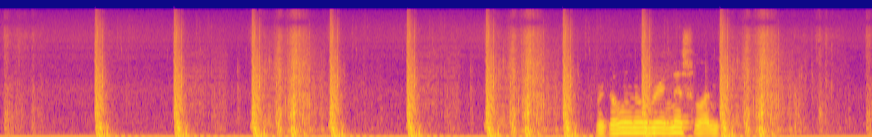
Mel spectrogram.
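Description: An axe chops into a tree trunk with sharp, repeated knocks.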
